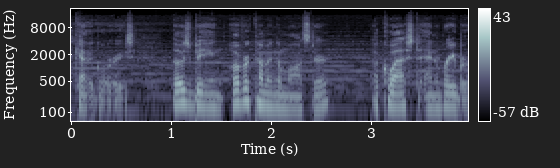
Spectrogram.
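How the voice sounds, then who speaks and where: With music in the background, a man at medium pitch talks at a very fast pace. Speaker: video essayist. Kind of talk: video essay narration.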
